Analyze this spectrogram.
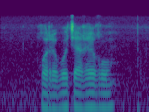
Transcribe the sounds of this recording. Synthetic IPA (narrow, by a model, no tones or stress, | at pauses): ɣʊrɪbʊt͡ʃʼaɣɛɣʊ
